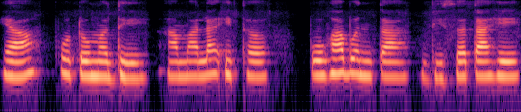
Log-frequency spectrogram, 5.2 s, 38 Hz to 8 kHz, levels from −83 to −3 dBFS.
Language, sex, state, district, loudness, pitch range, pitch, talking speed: Marathi, female, Maharashtra, Gondia, -19 LUFS, 210-230 Hz, 215 Hz, 90 wpm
